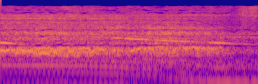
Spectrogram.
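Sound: police car siren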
